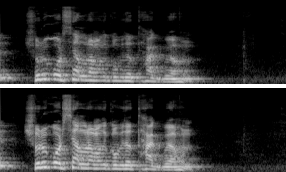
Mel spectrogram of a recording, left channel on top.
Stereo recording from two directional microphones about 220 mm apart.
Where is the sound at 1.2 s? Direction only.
35° right (ahead or behind).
